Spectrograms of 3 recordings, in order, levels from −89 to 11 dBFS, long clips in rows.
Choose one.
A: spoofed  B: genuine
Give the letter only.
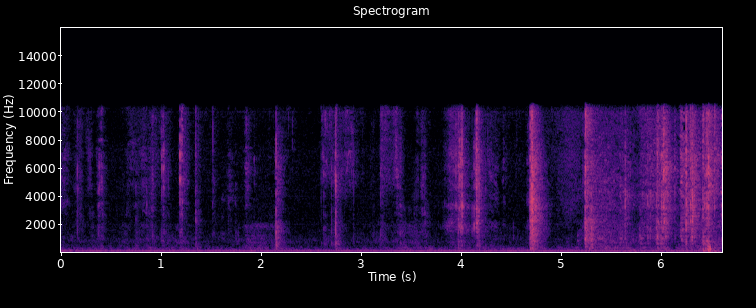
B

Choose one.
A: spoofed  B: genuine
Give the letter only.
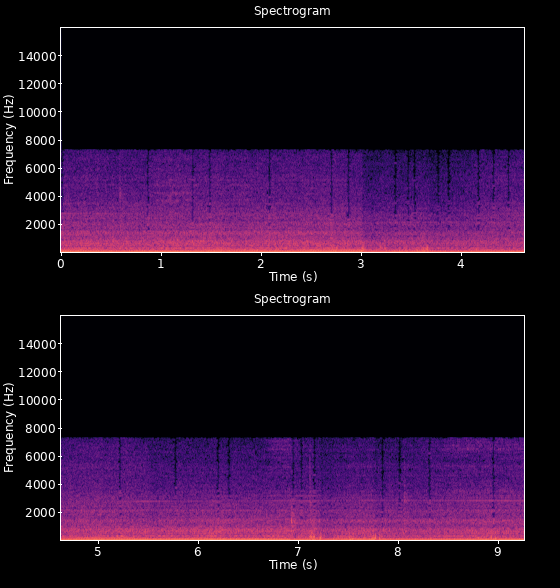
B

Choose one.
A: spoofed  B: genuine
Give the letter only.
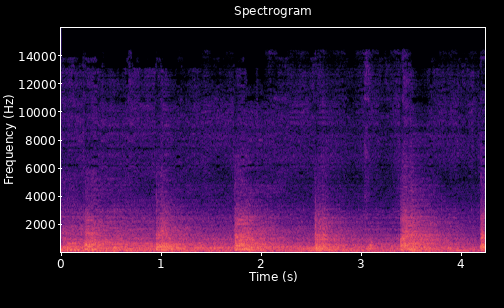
A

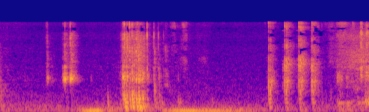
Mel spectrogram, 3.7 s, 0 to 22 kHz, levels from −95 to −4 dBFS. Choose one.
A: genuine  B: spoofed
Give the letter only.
A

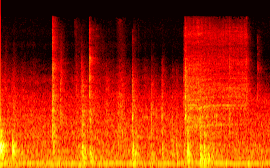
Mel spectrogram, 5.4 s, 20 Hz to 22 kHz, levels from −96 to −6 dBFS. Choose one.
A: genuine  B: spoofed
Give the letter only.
A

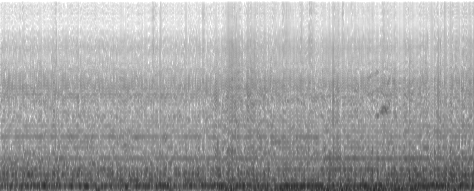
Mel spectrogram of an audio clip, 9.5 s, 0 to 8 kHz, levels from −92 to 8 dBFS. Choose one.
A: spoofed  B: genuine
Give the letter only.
A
